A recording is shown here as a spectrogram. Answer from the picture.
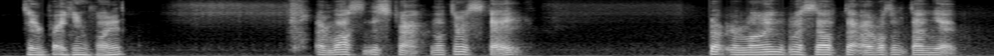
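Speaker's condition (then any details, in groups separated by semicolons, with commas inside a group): Duchenne muscular dystrophy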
